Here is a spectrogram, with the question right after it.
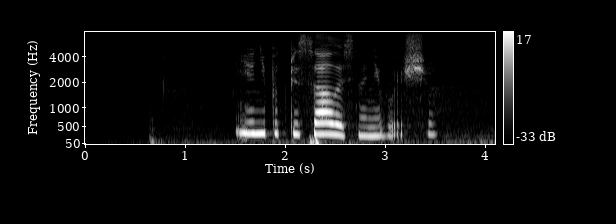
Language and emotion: Russian, sad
